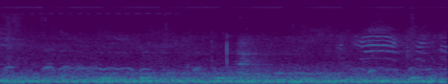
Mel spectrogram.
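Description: A baby macaque gives a short, high-pitched, arching squeal near the end, over a steady low rumble.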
